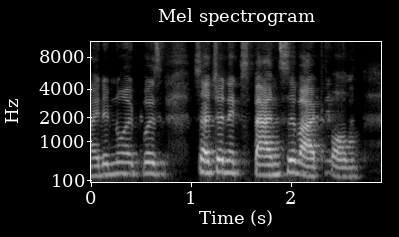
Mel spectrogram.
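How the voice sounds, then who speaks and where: A woman's moderate-paced speech in a non-native accent. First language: not Marathi. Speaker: podcast host. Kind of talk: interview.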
